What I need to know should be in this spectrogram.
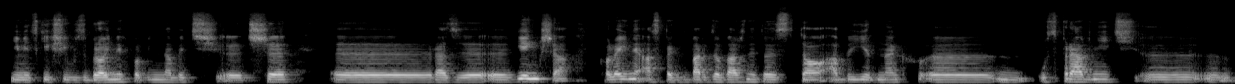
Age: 30-49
